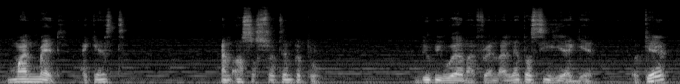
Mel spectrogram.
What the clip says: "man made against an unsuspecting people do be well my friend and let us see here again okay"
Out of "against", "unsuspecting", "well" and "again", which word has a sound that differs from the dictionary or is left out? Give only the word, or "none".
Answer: unsuspecting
